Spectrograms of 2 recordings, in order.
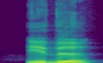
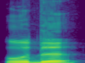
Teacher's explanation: जब दाल साकिन हो और उस पर कलकला हो तो आवाज़ लौट कर आती है, जिसे हम कलकला कहते हैं।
